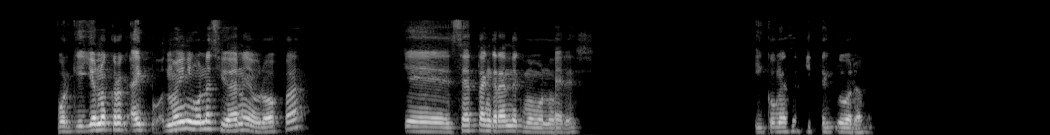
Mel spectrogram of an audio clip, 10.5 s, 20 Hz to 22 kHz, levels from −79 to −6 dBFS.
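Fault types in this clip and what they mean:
CD skip: the laser lost its track and landed on another turn of the spiral, so near 5.56 s the speech briefly mutes with a tick and jumps.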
